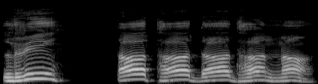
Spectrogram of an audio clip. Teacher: इन वर्णों का उच्चारण स्थान दंत है, जीभ दांत के साथ टकरा रही है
